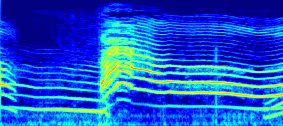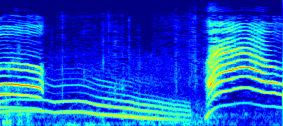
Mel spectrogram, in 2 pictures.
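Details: Pair of cats squabbling by the sea, including a large ginger cat; a low moaning growl gives way to a loud, sustained, rising-and-falling yowl, then a long descending moan before another sharp wail starts.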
